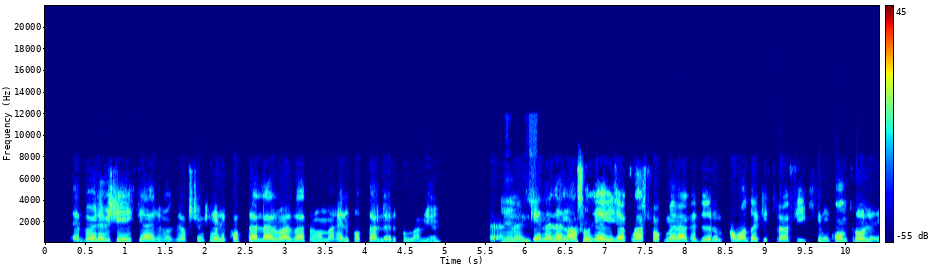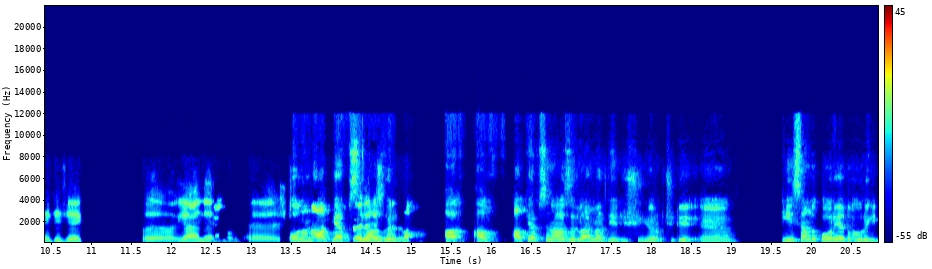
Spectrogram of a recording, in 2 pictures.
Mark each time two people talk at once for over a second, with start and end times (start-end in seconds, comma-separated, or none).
13.5-15.0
